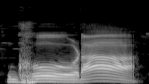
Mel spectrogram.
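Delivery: each sound drawn out, घोड़ा as ghoo-raa; teacher blending the spelled letters into घोड़ा, slowly; slow blended reading. Shown as a demonstration. Teacher to Urdu pupils, drawing out the word slowly. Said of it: "आड़े अलिफ ज़बर रा".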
